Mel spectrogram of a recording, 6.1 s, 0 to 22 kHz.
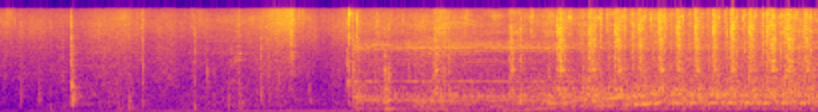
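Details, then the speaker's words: Singer Stylist 7258 sewing machine after repair of an E4 stop-mid-sewing error, a misaligned lower-shaft gear, a sensor fault and a slipped timing belt; in straight stitch the motor spins up smoothly into a quick, even rhythm, with no clunks or grinding. Normal. "반달무늬 다시 돌아가서 직선 바느질로 하겠습니다."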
